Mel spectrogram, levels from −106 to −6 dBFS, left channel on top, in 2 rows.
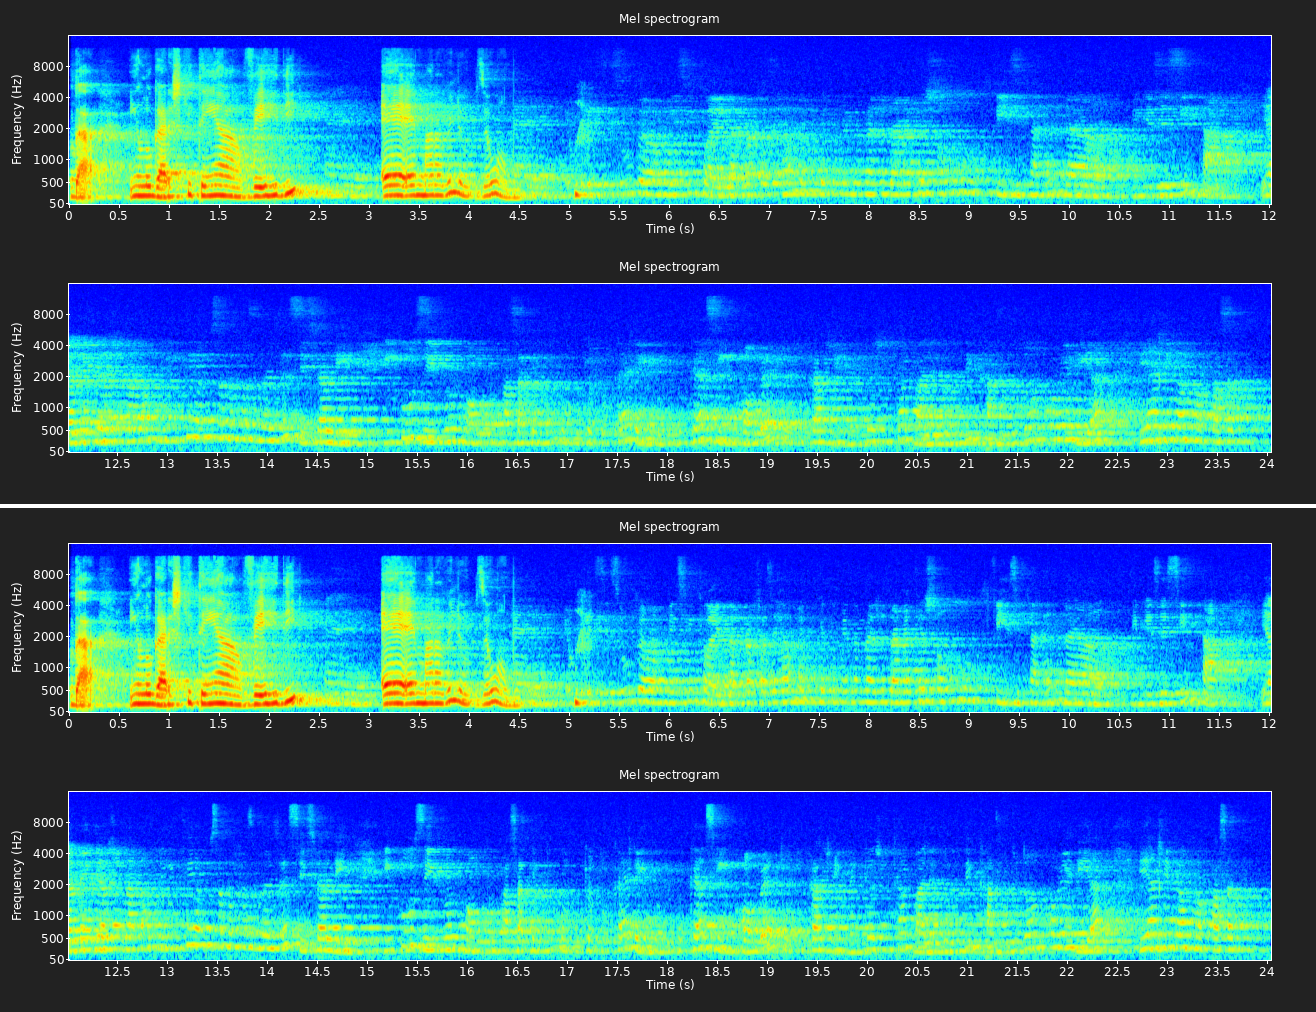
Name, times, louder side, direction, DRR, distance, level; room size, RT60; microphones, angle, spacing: voice 1, 0.0-2.3 3.1-4.5, right 2 dB, 10° right, 11 dB, 0.4 m, -23 dB
voice 2, 2.5-3.1 4.4-23.7, right 1 dB, 40° right, -6 dB, 2.6 m, -43 dB
14.5 x 12.0 x 5.8 m, 2.3 s
head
